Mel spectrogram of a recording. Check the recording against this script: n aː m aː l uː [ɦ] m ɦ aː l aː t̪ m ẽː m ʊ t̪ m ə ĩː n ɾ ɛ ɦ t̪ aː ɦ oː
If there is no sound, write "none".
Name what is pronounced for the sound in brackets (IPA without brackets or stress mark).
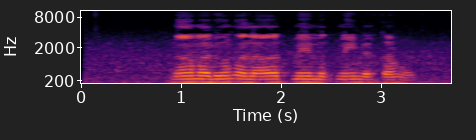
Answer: none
